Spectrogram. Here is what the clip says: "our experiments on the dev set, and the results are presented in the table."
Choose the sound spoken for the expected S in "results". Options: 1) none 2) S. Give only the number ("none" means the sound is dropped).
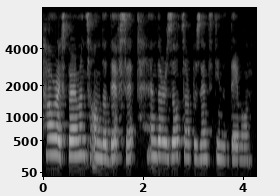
2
